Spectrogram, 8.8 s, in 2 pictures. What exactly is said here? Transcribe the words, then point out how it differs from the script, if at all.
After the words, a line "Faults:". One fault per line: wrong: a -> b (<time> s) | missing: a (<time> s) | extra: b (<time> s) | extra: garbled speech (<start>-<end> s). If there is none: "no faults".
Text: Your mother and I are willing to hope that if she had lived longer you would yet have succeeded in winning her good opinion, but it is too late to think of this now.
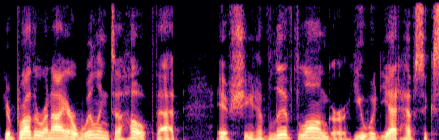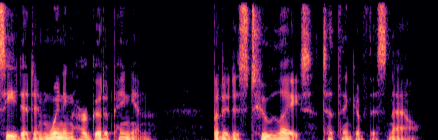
Your brother and I are willing to hope that if she have lived longer you would yet have succeeded in winning her good opinion, but it is too late to think of this now.
Faults:
wrong: mother -> brother (0.1 s)
wrong: had -> have (2.5 s)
